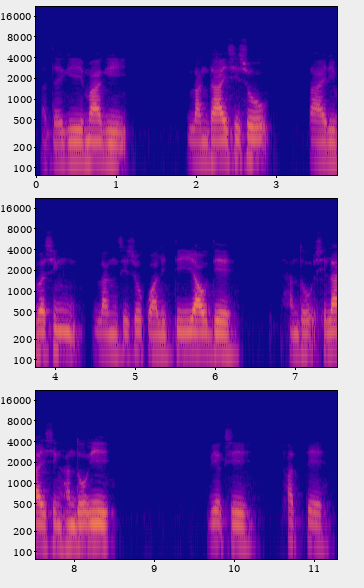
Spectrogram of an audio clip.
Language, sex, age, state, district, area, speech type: Manipuri, male, 18-30, Manipur, Tengnoupal, rural, spontaneous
